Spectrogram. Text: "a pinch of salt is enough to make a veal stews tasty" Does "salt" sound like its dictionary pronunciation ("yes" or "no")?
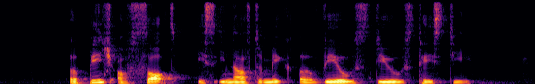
no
